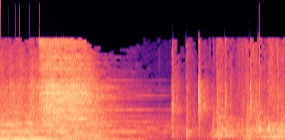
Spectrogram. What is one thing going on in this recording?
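A band plays loudly and stops.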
